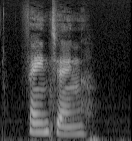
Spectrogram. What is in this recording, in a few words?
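"fainting", American English; pronunciations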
